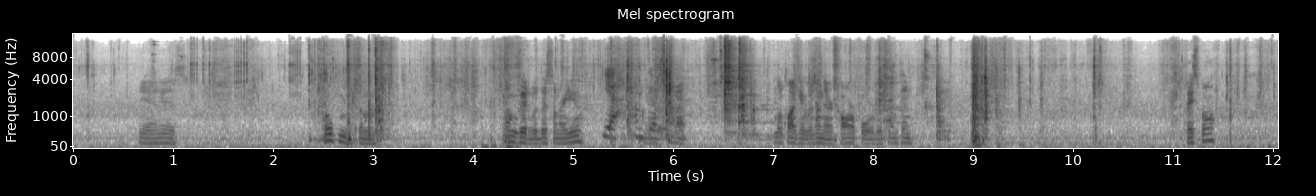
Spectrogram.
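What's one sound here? Items clatter and rustle as they are moved around in a cardboard box.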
